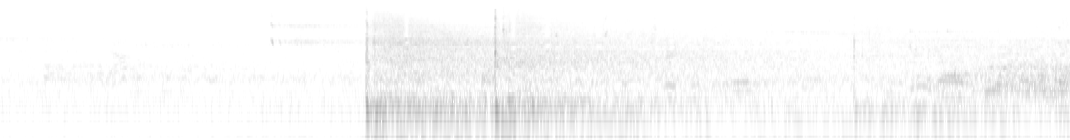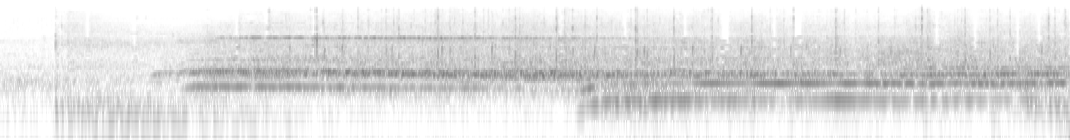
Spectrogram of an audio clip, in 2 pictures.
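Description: Indoor volleyball match: the arena's background noise cuts in suddenly about two seconds in, with a sharp ball strike soon after. About six seconds in the crowd noise swells and stays loud, with long steady notes held over it as the point is won.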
